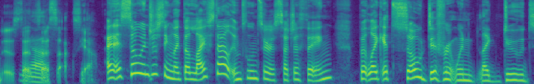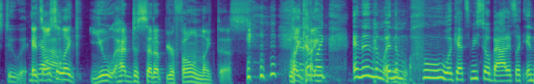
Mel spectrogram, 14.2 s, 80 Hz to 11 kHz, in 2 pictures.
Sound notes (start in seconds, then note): 10.5 all giggling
